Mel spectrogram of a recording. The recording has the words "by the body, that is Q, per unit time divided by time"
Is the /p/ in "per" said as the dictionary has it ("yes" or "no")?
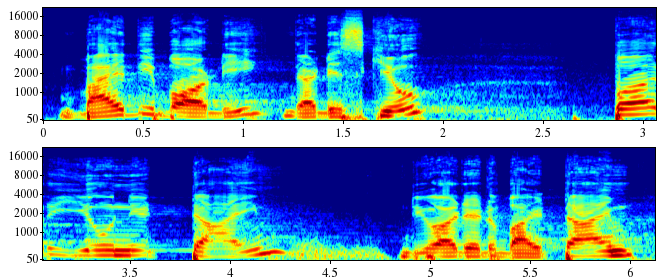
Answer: yes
